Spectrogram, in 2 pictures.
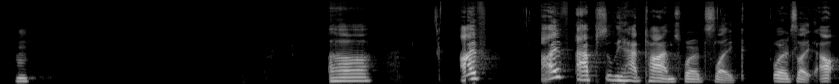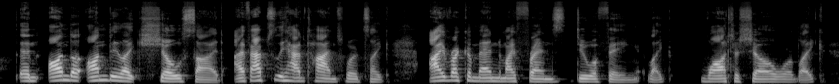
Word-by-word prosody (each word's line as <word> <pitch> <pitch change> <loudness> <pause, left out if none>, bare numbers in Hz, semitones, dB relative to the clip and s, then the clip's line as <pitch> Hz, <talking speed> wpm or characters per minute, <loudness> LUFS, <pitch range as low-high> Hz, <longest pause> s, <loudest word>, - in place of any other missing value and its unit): Hmm. 145 0 -5 3.0
Uh, 165 +2 0 0.9
I've 270 +2 +5 0.6
I've 320 +2 +3
absolutely 210 -1 +2
had 170 -1 -1
times 150 -6 +3
where 130 -2 -1
it's 120 - -6
like - - -5 0.2
where 140 -3 0
it's 130 - -4
like, - - -2
"Uh," - - +3 0.3
and 160 0 0
on 190 +4 +7
the 185 - +2
on 185 +3 +4
the, 190 -2 +3
like, 155 -4 +2
show 140 -3 +1
side, 110 -7 -3
I've 150 +4 +1
absolutely 185 +1 +2
had 155 -2 +1
times 145 -6 +1
where 130 -2 -3
it's 125 - -10
like, 120 -2 -10 0.4
I 170 - +7
recommend 165 -5 0
my 140 0 +1
friends 130 -4 -3
do 135 -2 0
a - - -3
thing, 110 -4 -9
like, - - -9 0.3
watch 135 0 +1
a - - -4
show, 125 -2 -2
or, 120 -1 -8
like, - - -8
150 Hz, 150 wpm, -23 LUFS, 130-175 Hz, 3.0 s, on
